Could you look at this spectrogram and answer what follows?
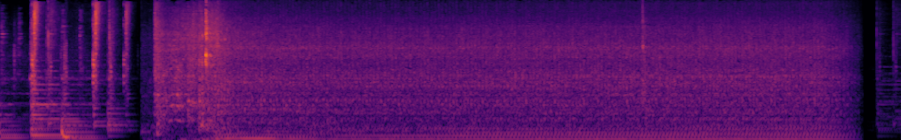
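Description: Rhythmic background music for the first second and a half, then a tractor engine starts and runs steadily with a low hum, cutting off suddenly near the end.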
